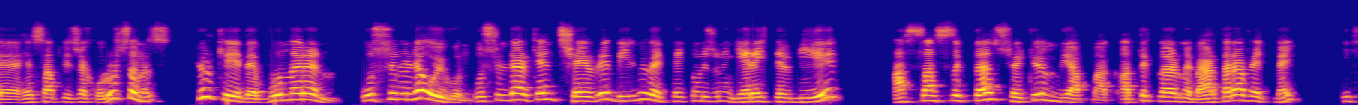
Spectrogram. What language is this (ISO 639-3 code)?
tur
